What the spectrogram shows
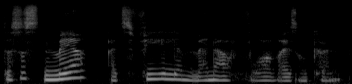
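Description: A woman voicing a young Viking warrior who gently encourages his little sister in a storybook reading. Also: mid-range voice, lively intonation, unhurried, gravelly, no echo. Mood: encouraging. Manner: encouraging, warm.

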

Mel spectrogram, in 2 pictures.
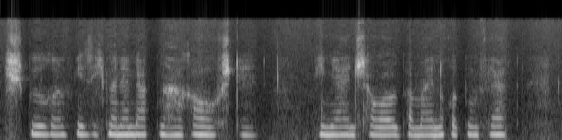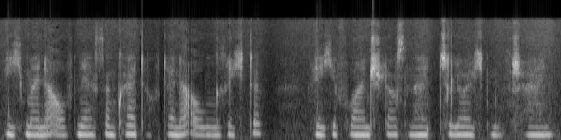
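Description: A woman tells an emotional story in first person as whispered role-play. Her hushed, breathy voice sits a little high and moves very little in pitch. A faint hiss lies under the recording. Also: monotone, moderate pace. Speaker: narrator.

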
